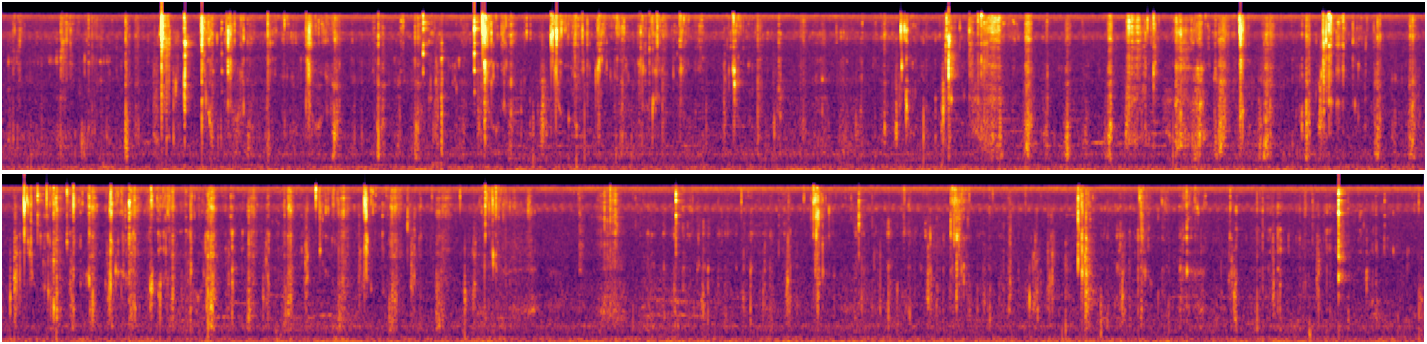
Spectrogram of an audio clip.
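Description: Close-miked eating sounds: a person chewing and biting food, with dense, irregular wet clicks and crunches throughout, over a steady low hum.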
